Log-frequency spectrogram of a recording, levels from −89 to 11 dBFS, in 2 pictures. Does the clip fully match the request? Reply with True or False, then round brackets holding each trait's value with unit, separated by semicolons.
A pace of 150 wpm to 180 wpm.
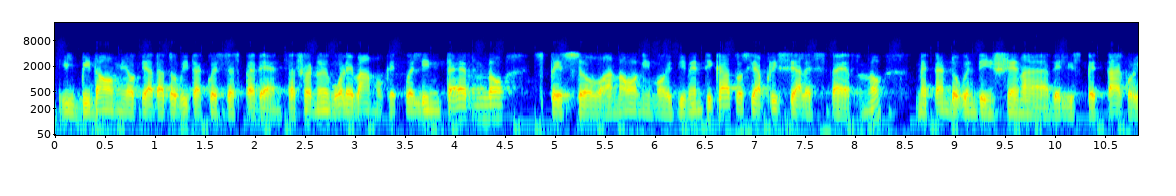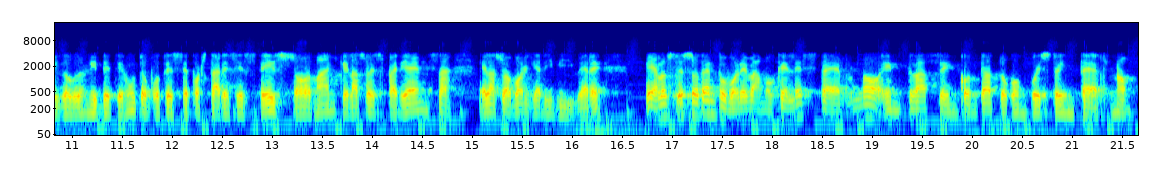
True (160 wpm)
